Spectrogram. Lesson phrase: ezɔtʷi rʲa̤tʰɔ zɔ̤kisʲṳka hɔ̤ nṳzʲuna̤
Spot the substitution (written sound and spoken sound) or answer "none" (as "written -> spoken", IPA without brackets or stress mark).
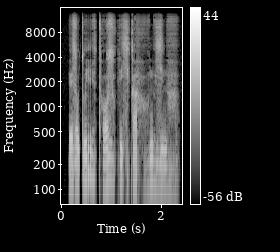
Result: none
